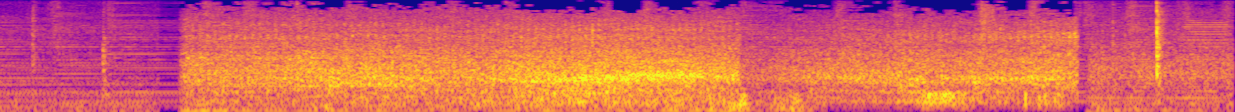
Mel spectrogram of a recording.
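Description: Road vehicle noise: a loud, steady rush that starts abruptly about a second in and drops away shortly before the end.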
